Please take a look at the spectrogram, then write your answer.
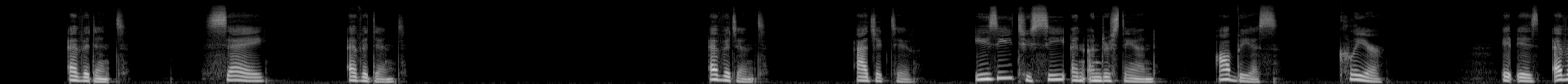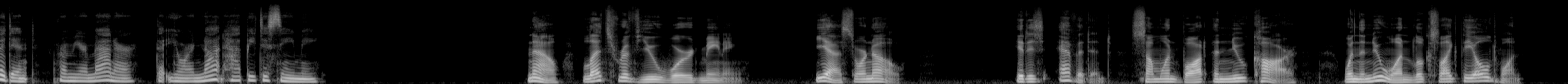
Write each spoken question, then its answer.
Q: Yes or no? It is evident someone bought a new car when the new one looks like the old one.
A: If you said no, you are correct.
